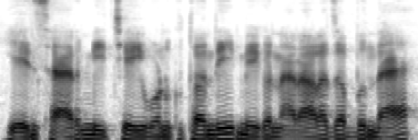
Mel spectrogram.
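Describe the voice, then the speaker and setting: A man's voice: low voice, fairly even intonation, moderate pace, close to an everyday voice. A man voicing an impatient, stubborn male patient who demands treatment curtly. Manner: demanding, curt.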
